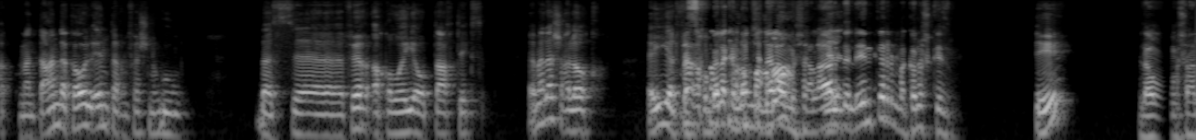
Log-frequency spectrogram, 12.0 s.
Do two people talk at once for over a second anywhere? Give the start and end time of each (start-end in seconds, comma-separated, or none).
6.8-8.6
